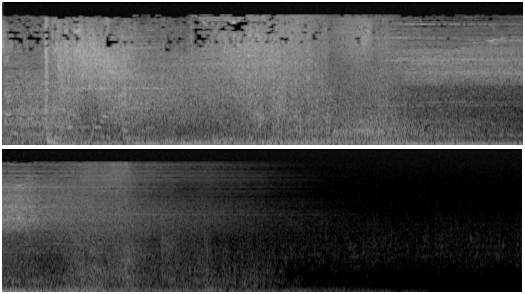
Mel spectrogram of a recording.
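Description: A triumphant fanfare swells and then slowly fades out.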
